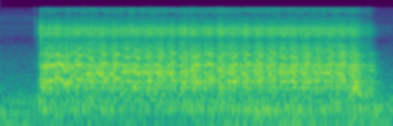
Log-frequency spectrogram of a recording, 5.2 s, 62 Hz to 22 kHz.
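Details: 1965 Plymouth Barracuda that sat for years, on a boost pack with a jumper wire to the coil's ground side: fast, even cranking about three turns a second, never fires; weak spark, coil ground side shows positive, control module suspected.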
